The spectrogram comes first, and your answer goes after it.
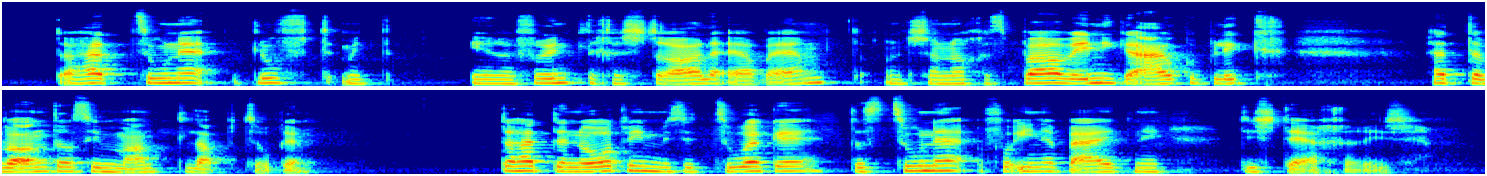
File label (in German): Nordwind Dialekt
